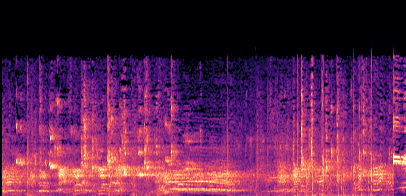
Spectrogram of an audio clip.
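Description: A basketball bouncing repeatedly on a hardwood gym floor during play, with players' indistinct shouts echoing in the large gym.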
